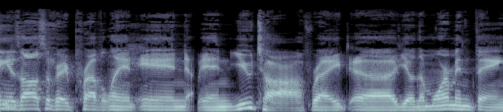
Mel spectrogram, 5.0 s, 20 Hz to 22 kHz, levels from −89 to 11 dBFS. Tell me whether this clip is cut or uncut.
uncut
